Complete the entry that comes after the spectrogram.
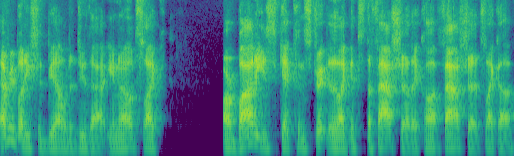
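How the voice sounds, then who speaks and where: A man talks at a moderate pace, the recording very clean and the background silent. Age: 60s. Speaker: yoga practitioner in a group session. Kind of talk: casual chat. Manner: halting, many fillers.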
